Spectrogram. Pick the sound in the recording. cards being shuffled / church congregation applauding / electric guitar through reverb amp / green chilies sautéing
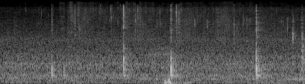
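green chilies sautéing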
